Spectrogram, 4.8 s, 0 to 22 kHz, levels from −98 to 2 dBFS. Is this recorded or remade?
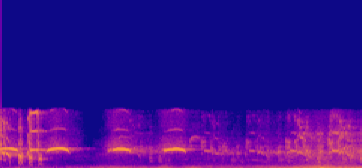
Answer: recorded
